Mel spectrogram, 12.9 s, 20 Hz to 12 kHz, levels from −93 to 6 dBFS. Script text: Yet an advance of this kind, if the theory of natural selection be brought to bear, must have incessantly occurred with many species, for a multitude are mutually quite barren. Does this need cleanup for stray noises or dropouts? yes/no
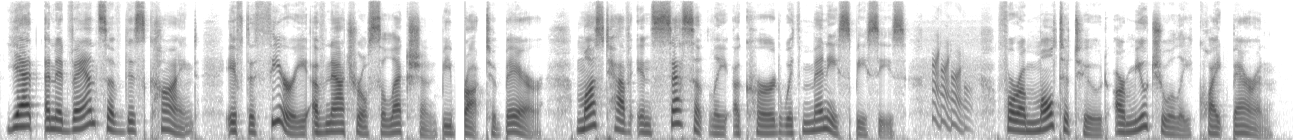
yes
